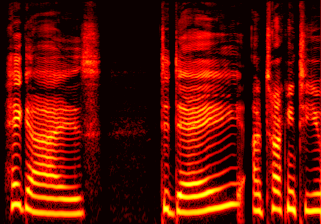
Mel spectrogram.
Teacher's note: I'm using rising tones which make it sound like something's always coming next. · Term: lifestyle influencer accent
